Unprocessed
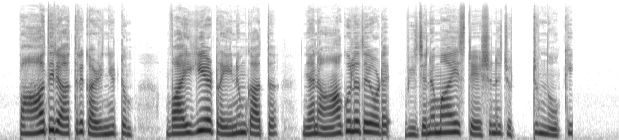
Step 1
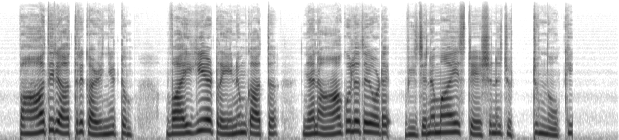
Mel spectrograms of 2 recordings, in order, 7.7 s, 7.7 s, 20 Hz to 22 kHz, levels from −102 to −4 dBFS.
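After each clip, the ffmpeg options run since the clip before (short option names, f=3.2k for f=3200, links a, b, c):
-filter_complex "[0:a]asplit=2[a][b];[b]acompressor=threshold=-31dB:ratio=6,volume=-2dB[c];[a][c]amix=inputs=2:normalize=0,aecho=1:1:1.5:0.6,volume=2.5dB"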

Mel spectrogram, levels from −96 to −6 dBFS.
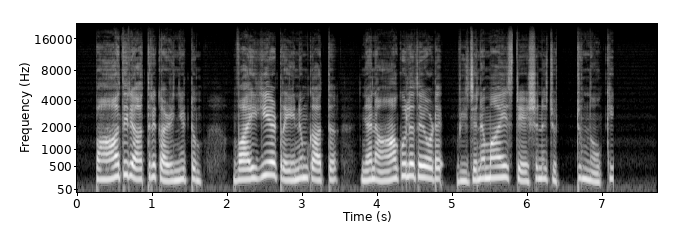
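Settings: -af "equalizer=f=12k:w=3.1:g=4.5,volume=5dB"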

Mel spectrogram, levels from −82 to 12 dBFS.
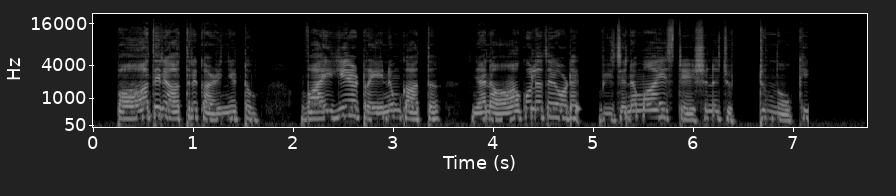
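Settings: -af "afftfilt=real='re*lt(hypot(re,im),0.794)':imag='im*lt(hypot(re,im),0.794)':win_size=1024:overlap=0.75,volume=-8dB"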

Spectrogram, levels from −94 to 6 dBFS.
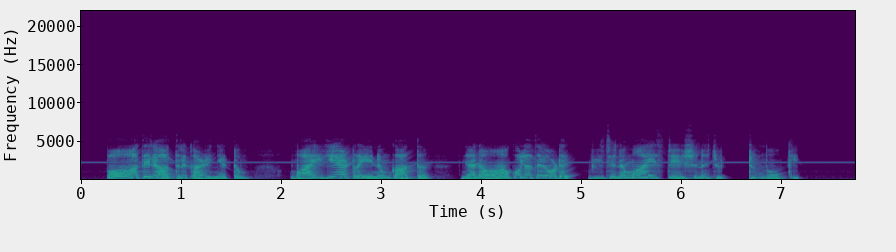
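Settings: -af "flanger=delay=4.6:depth=9.9:regen=-78:speed=1.4:shape=triangular,highpass=f=160:t=q:w=0.5412,highpass=f=160:t=q:w=1.307,lowpass=f=3.4k:t=q:w=0.5176,lowpass=f=3.4k:t=q:w=0.7071,lowpass=f=3.4k:t=q:w=1.932,afreqshift=-260,aeval=exprs='val(0)+0.000501*sin(2*PI*2200*n/s)':c=same"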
